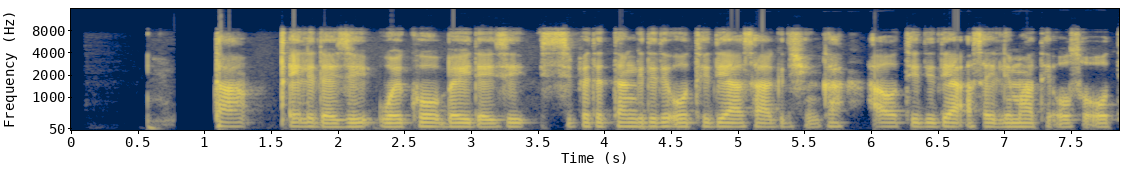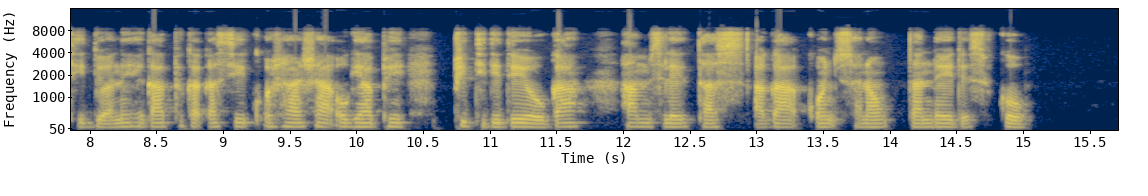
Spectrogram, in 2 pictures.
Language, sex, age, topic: Gamo, female, 18-24, government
